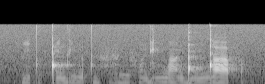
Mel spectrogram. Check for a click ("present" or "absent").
present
